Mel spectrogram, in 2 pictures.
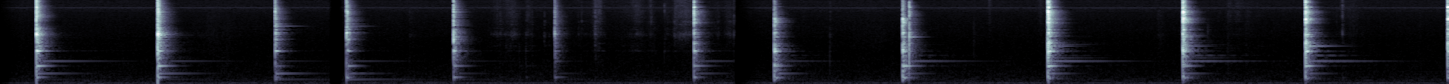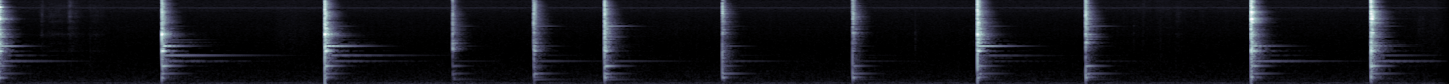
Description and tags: pop can hits
Small metallic impacts from hitting an empty aluminium can.
can, metal, impact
